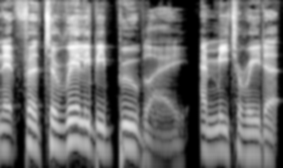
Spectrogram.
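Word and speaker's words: Bublé: and she said oh I heard that new song from that Michael bubble yeah and he was like you know it's you know it's Buble right and she goes oh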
